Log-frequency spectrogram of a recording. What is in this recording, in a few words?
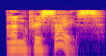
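"unprecise", British English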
